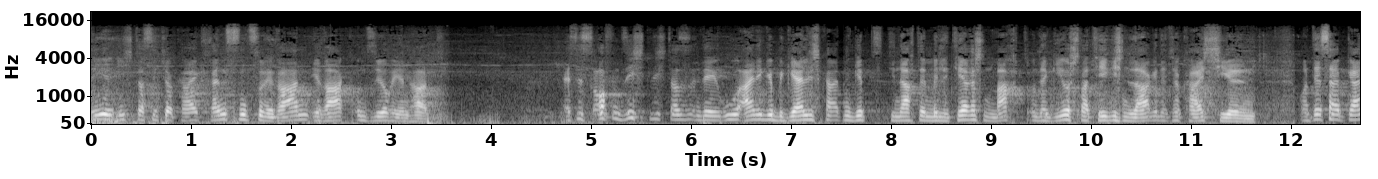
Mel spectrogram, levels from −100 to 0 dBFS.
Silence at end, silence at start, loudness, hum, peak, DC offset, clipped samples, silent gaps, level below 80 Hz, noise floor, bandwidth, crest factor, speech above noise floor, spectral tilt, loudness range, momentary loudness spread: 0 s; 0 s; -20 LUFS; none; 0 dBFS; under 0.1%; under 0.1%; none; -42 dBFS; -47 dBFS; 13.5 kHz; 20 dB; 27 dB; -5.5 dB/octave; 6 LU; 11 LU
